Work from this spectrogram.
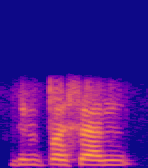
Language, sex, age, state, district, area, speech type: Telugu, female, 30-45, Telangana, Peddapalli, urban, conversation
